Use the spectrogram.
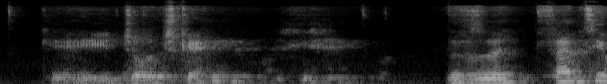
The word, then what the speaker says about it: tchotchke: The next word is called chochke. It's pronounced Chochke, chochke.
